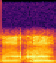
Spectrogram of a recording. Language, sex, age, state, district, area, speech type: Malayalam, female, 30-45, Kerala, Malappuram, rural, conversation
